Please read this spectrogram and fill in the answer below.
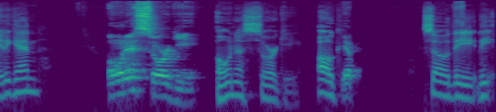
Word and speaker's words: Ohnesorge: pronounce your last name so it's actually German like the German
